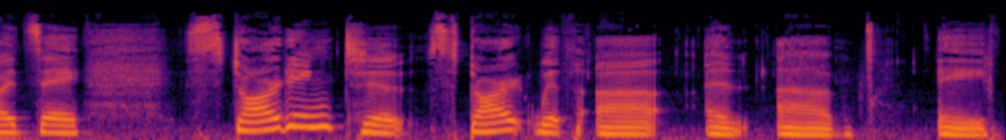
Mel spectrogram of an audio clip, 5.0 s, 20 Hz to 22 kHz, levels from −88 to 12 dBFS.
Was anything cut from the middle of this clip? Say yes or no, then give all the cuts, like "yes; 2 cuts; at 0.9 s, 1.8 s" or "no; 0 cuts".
no; 0 cuts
